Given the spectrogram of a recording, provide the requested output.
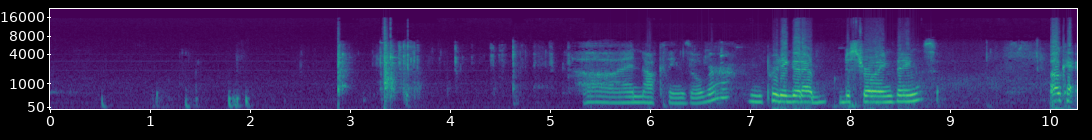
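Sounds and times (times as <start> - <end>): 
person drinking water: 1.0 - 2.1
speech: 5.4 - 9.0, 10.1 - 10.2.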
